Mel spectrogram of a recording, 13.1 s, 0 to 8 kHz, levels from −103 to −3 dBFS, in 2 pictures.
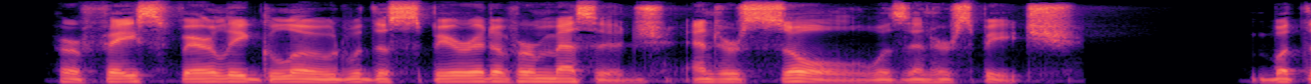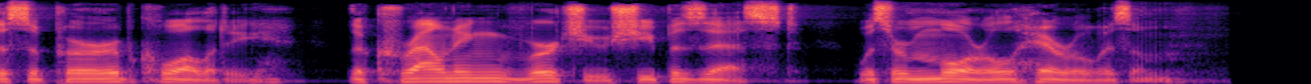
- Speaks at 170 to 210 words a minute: No, slow, 135 wpm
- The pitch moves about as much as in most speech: Yes, average, 3.2 semitones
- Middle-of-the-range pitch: No, very low, 95 Hz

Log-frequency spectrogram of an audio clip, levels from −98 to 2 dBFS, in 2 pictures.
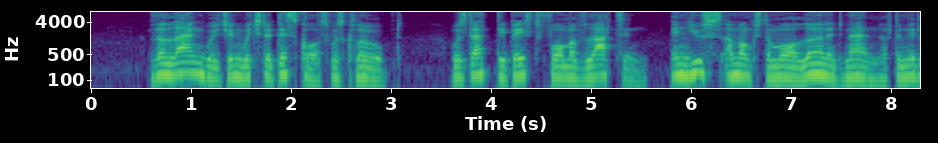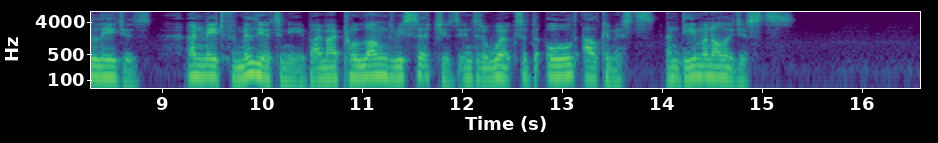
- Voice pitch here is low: Yes, low, 120 Hz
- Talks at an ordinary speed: Yes, average, 155 wpm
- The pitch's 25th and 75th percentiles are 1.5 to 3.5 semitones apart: Yes, narrow, 2.5 semitones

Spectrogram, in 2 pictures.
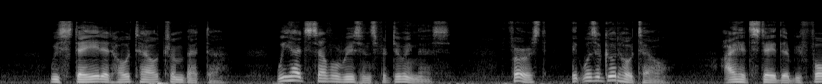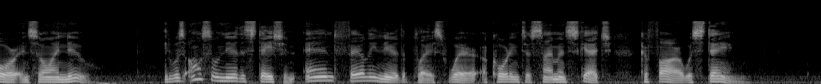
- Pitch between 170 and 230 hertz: No, low, 115 Hz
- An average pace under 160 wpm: No, average, 170 wpm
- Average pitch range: Yes, average, 4.6 semitones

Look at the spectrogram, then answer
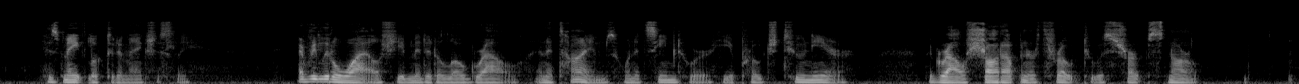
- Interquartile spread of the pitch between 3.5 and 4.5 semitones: No, narrow, 2.6 semitones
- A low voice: Yes, very low, 95 Hz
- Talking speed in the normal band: Yes, average, 170 wpm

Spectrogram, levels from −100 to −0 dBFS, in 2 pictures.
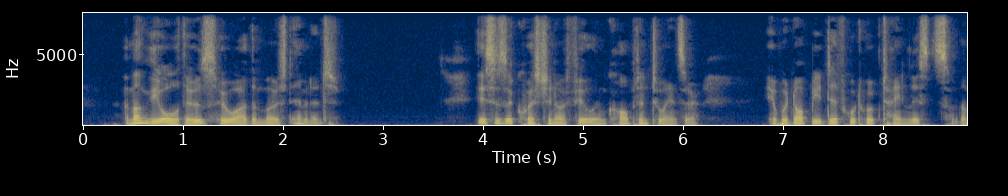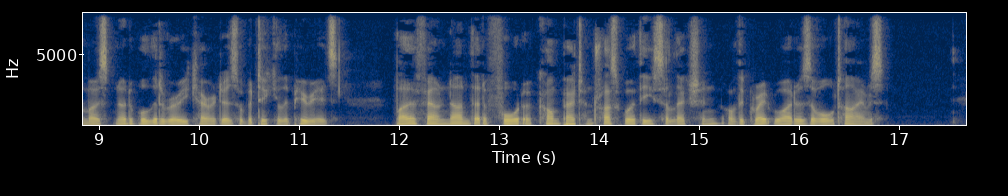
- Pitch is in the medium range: No, low, 110 Hz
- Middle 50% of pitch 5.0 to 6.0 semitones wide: No, average, 2.8 semitones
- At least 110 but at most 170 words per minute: No, average, 185 wpm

